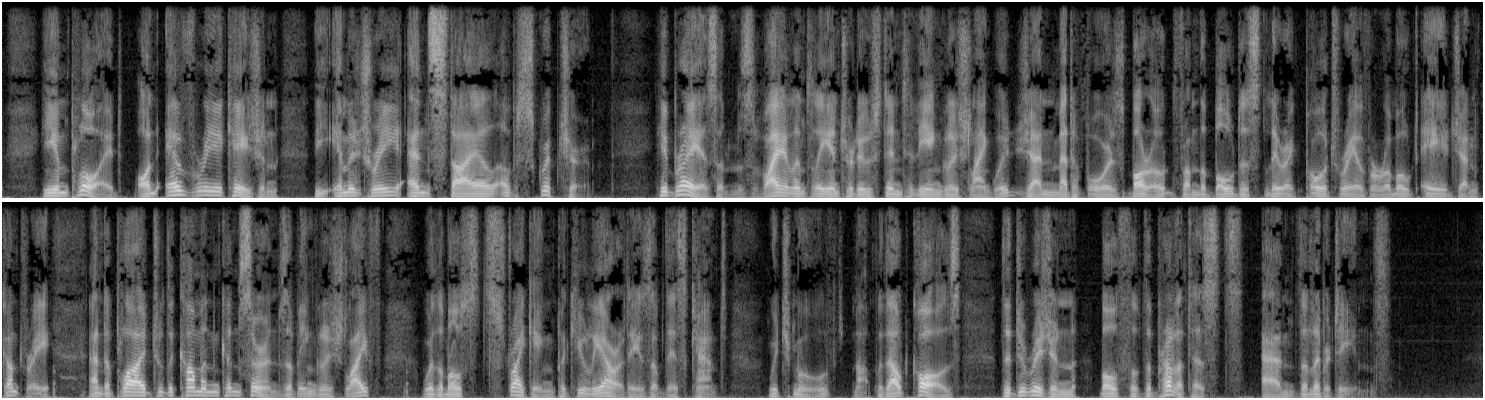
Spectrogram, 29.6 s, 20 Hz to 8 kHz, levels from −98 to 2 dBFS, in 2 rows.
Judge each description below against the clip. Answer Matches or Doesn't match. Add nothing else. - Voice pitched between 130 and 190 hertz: Doesn't match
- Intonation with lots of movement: Matches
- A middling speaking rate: Doesn't match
